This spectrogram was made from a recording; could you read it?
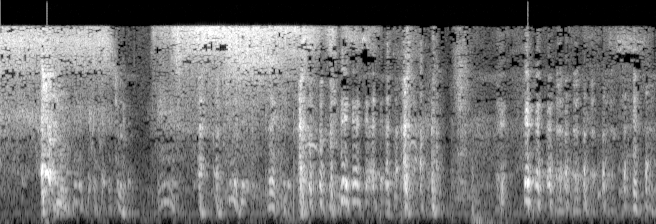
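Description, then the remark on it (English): A voice imitates many venomous snakes hissing, a loud, sustained breathy hiss broken by short voiced bursts and chuckling sounds, continuing almost without pause for about ten seconds. “And tumultuous effect of all the snakes.”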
